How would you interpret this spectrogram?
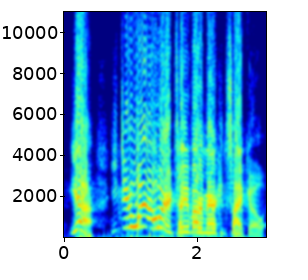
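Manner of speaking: very high, loud, fast rant; exasperated outburst. Real, not acted. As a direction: blow up at your friend, squeaking. Exploding in a mock argument.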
